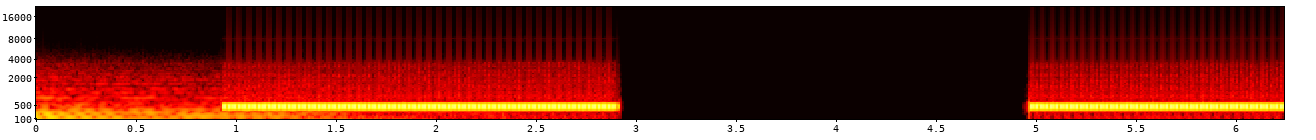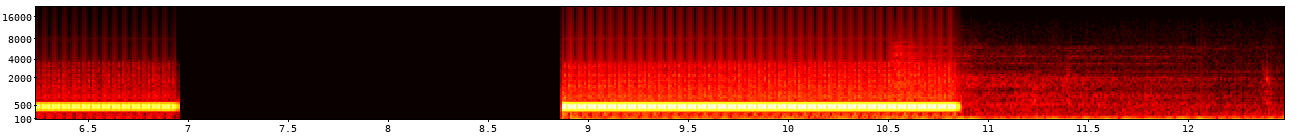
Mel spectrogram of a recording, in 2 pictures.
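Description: Telephone ringing tone heard as on the line: three steady, even-pitched tones, each about two seconds long with about two seconds between them. The third is louder and cuts off near the end.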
